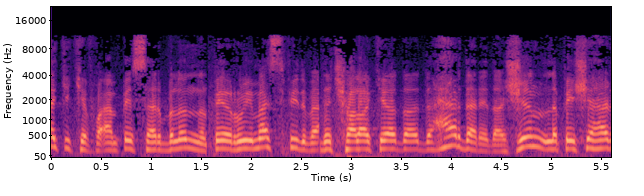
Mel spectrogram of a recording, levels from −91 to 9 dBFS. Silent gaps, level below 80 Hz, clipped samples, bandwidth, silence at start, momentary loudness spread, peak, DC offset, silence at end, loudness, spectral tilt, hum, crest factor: none; -48 dBFS; under 0.1%; 11.5 kHz; 0 s; 5 LU; -2 dBFS; under 0.1%; 0 s; -14 LUFS; -5.5 dB/octave; none; 12 dB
